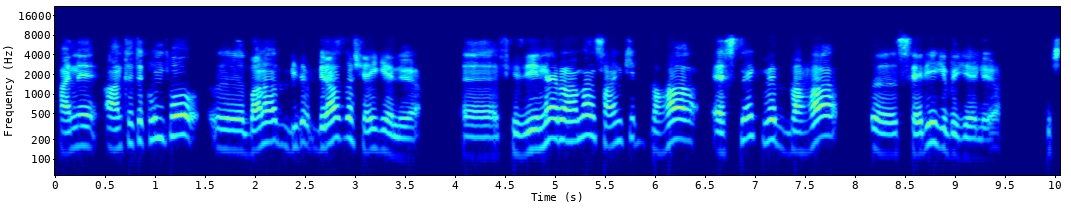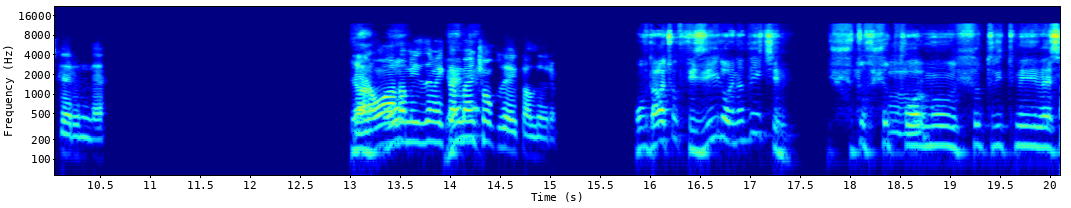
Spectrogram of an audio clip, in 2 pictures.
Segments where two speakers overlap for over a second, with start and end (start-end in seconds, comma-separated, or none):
13.0-14.4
